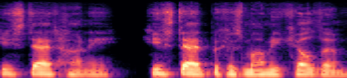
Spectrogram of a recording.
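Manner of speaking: mock dry, flat, expressionless deadpan delivery. Recalling a movie with a friend, imitating the mom's deadpan line. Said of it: "the mom is so deadpan where she just goes".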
